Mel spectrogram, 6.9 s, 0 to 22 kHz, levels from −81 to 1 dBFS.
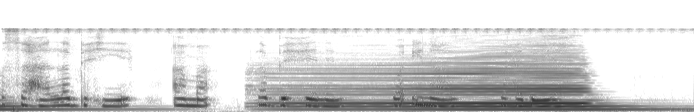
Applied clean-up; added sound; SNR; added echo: none; Bowed string instrument; -4 dB; none.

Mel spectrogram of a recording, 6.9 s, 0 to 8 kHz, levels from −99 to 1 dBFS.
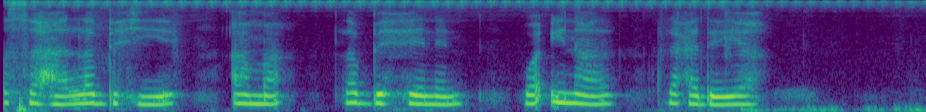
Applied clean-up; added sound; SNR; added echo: none; none; none; none.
